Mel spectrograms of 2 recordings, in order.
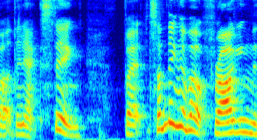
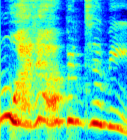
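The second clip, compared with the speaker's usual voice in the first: very high, loud, drawn-out shocked gasp; 13 semitones higher, 14 dB louder than usual. Speaker recalls getting ready for bed in the bathroom, retelling a gasp.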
